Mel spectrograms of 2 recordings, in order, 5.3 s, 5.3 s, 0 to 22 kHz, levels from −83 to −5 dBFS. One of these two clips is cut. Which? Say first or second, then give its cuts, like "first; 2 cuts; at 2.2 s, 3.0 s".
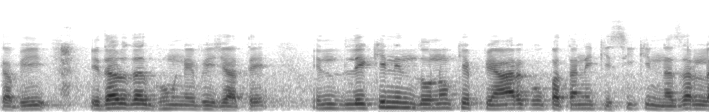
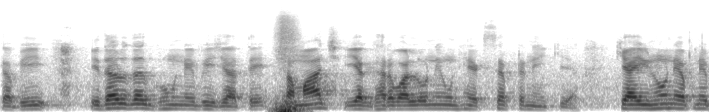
second; 1 cut; at 2.0 s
